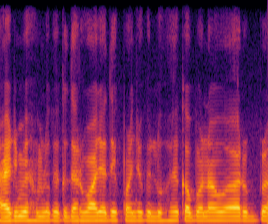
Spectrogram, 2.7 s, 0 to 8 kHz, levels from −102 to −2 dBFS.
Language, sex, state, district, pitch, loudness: Hindi, male, Odisha, Nuapada, 150 Hz, -18 LUFS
